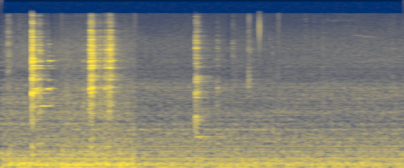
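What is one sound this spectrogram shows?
A stopper is pressed onto a glass flask with a light knock.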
